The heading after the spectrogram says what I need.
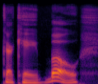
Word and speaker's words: Kakeibo: And Kakeibo, pronounced Kakeibo, is a significant part of the reason why.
